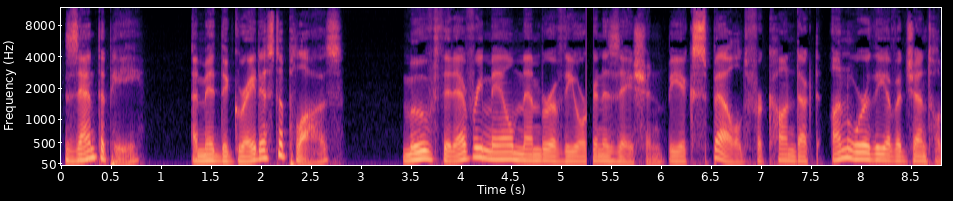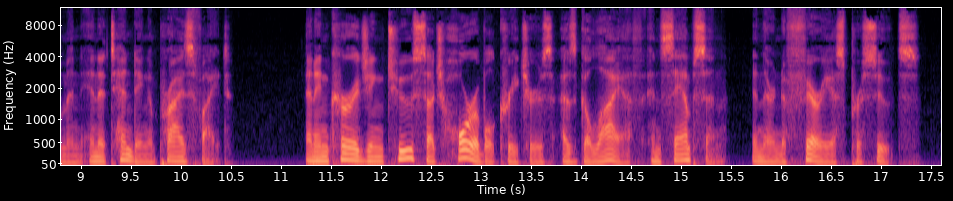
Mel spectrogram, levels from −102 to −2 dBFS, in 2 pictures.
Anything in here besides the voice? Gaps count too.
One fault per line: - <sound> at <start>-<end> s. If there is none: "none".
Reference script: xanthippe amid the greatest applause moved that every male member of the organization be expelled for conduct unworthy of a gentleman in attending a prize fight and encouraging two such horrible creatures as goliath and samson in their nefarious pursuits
- dropout at 5.3-5.3 s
